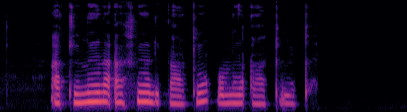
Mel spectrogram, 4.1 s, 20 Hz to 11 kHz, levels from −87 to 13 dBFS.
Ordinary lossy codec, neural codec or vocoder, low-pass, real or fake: none; autoencoder, 22.05 kHz, a latent of 192 numbers a frame, VITS, trained on one speaker; none; fake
